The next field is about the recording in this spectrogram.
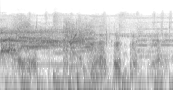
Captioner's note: SFX: sword strokes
